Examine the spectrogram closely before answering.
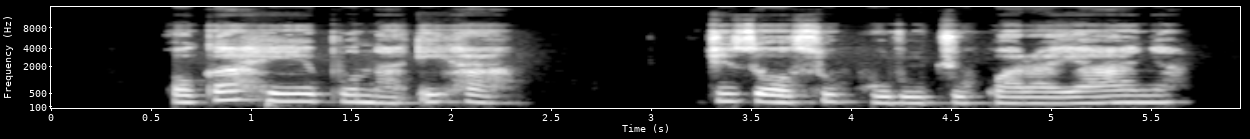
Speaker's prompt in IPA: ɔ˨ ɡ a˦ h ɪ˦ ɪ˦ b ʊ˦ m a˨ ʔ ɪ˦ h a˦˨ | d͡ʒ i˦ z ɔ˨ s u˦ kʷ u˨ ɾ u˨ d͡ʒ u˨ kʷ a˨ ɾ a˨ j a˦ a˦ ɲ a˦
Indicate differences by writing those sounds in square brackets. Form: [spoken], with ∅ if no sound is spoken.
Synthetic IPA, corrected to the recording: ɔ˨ ɡ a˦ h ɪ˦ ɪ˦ b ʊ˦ [n] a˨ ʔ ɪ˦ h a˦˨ | d͡ʒ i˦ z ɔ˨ s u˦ kʷ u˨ ɾ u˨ d͡ʒ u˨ kʷ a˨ ɾ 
